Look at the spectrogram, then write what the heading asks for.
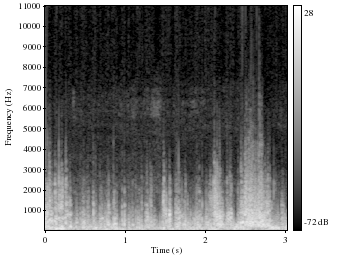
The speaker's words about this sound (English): It's a bit windy, but I just wanted to stop and see these flowers that are growing all the way along the cliffside.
